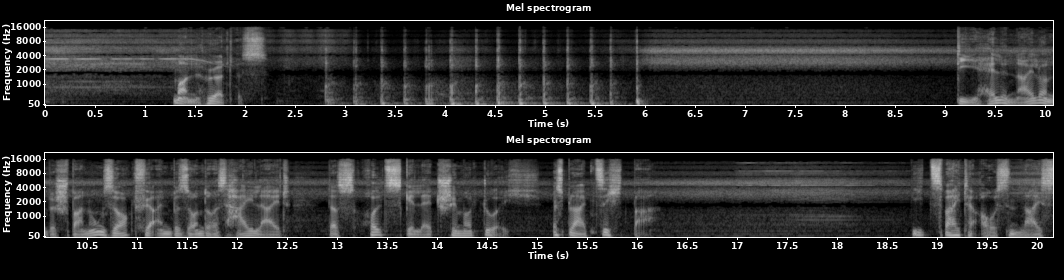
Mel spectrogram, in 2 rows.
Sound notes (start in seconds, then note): 3.0 dull noise; 6.2 motor hum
